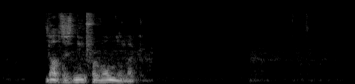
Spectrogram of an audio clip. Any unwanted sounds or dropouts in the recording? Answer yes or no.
no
